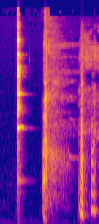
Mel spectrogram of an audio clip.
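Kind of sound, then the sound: household object, glasses clinking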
